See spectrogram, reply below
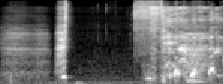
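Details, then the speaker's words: A quick in-breath, then a sharp sneeze burst with noisy sniffling and breath sounds, from an adult, described as a different sneeze; a single sneeze. "well that was a different sneeze i guess"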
